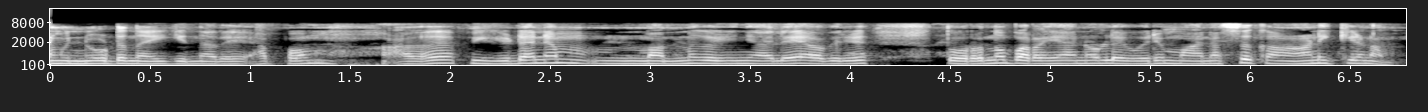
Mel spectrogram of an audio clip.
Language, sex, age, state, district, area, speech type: Malayalam, female, 45-60, Kerala, Pathanamthitta, rural, spontaneous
